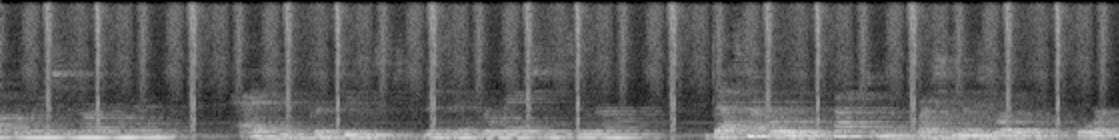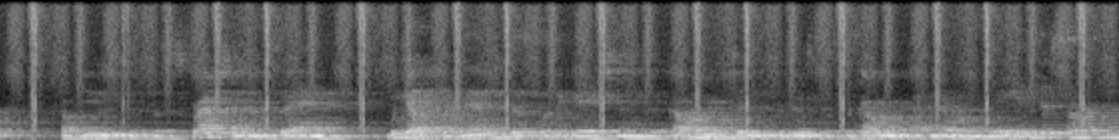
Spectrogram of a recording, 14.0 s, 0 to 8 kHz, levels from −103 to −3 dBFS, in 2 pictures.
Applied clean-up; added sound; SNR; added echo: none; Rattle (instrument); 18 dB; reverberation time 1.0 s.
